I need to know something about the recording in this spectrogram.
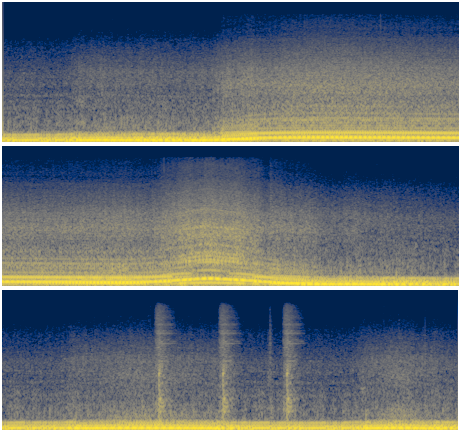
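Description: A car engine hums steadily, revs higher, then drops back to idle.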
